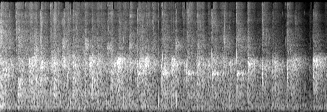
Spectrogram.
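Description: An audience at an indoor business-plan presentation claps in a dense, steady round of applause that lasts several seconds, fairly loud and close, with no speech over it.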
